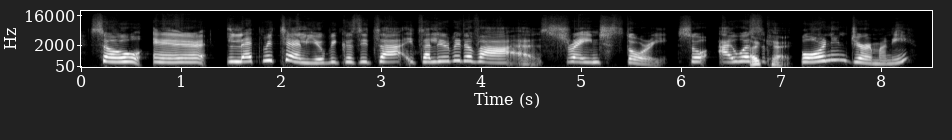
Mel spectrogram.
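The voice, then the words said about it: Spanish-speaker accent in English. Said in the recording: “we can tell from the Spanish, you know, the accent”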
